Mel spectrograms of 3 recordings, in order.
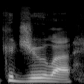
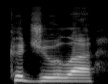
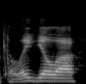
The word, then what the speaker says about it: Caggiula: see where Drake Caggiula, the legend of Drake Caggiula, continues. I thought I said his name wrong. My dad used to always call him Caligula, like never got his name right.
